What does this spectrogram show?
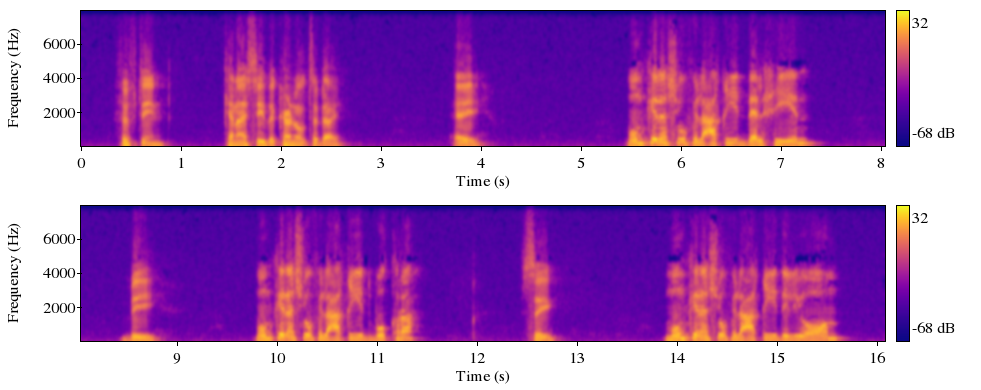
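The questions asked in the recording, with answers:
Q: Can I see the colonel today?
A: C: ممكن أشوف العقيد اليوم.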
